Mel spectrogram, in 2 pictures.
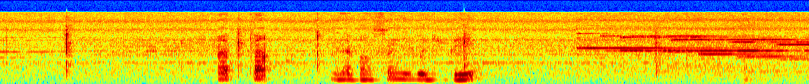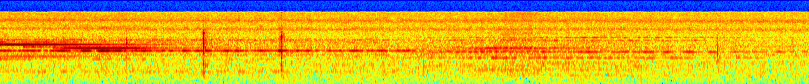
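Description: A pen taps lightly on a hard surface with small clicks.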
